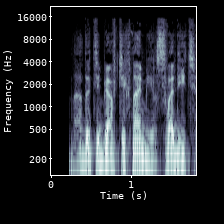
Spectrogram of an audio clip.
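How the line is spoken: Grumbled. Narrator (Russian): буркнула Алена

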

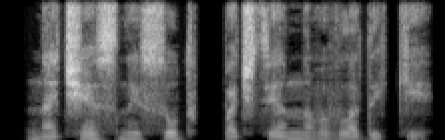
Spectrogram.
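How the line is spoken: Whisper. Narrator (Russian): прошептала Салли

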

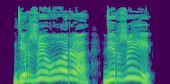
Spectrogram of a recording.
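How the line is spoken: Shouting. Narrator (Russian): закричал он

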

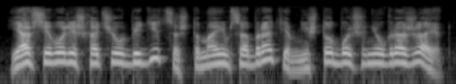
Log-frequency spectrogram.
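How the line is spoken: Calm goblin explaining. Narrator (Russian): спокойно пояснил гоблин

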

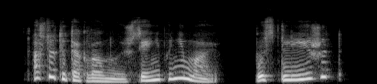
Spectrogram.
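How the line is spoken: Sudden calm. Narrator (Russian): вдруг сказала она спокойно

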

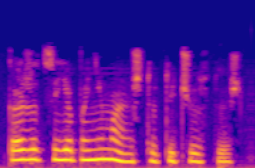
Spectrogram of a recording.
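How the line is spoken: Plain. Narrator (Russian): сказал

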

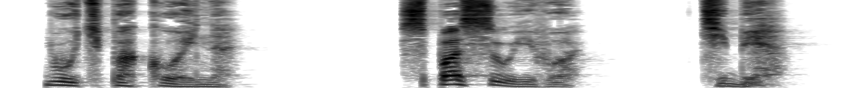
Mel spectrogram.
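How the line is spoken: Quick whisper. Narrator (Russian): быстро прошептала Катя

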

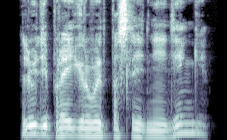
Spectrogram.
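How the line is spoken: Even young woman. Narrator (Russian): ровным голосом произнесла барышня

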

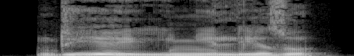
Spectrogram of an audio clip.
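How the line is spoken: Wary grumbling, young woman. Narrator (Russian): пробурчала девушка, опасаясь получить подзатыльник

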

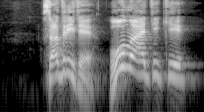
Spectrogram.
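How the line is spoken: Shouted. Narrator (Russian): закричал Тюбик

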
